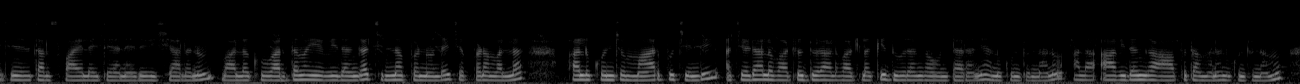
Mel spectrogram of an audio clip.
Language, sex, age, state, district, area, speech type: Telugu, female, 30-45, Telangana, Warangal, rural, spontaneous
